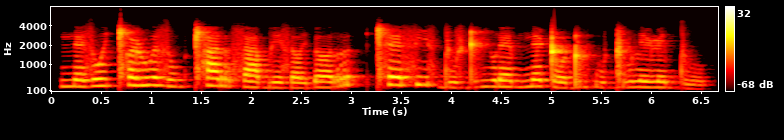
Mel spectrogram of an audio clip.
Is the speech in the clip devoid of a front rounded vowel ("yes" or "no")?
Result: yes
